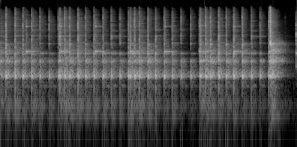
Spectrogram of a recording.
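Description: A cheese triple paradiddle played very fast on a drum pad: dense, rapid, close sticking with periodic louder accents marking each grouping, ending on a strong accented stroke that decays away.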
